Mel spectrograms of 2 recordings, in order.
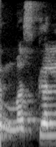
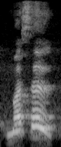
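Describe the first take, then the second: First: मस्कल with the silent C sounded as K; wrong pronunciation. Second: मसल with no K sound; correct pronunciation. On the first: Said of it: "इस तरीके से मस्कल नहीं". (गलत उच्चारण, मस्कल में "क" बोलकर) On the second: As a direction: silent C in मसल. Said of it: "मस्कल नहीं". (सही उच्चारण, मसल में C मूक) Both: Shown as a demonstration.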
